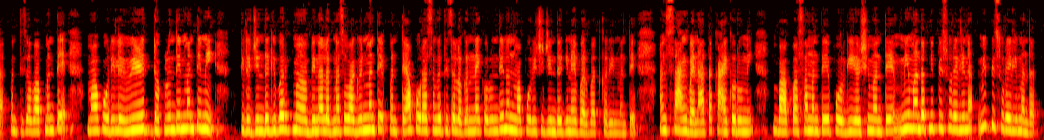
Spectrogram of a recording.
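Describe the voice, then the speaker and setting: A woman's voice: high voice, a little mellow, dull audio. A woman voicing a worried, weary village mother in a cartoon, scolding and fretting. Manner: fretful, scolding, sighing complaints. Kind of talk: cartoon voice acting.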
